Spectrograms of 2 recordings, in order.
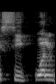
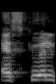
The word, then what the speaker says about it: SQL: तो अगर कोई आपसे पूछे कि सीक्वल क्या होता है? एसक्यूएल क्या होता है? तो वो एक ही चीज है। अलग-अलग कुछ नहीं है। पुराना नाम सीक्वल था लेकिन वोवेल्स को क्या कर दिया गया?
